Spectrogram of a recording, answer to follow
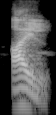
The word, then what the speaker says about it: isle: i s n e where the s is silent you that is the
